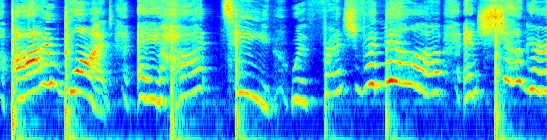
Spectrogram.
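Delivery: slow, high, loud pounded-out demand; furious customer imitation. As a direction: act out an enraged customer hammering each word. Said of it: "starts beating on her steering wheel".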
